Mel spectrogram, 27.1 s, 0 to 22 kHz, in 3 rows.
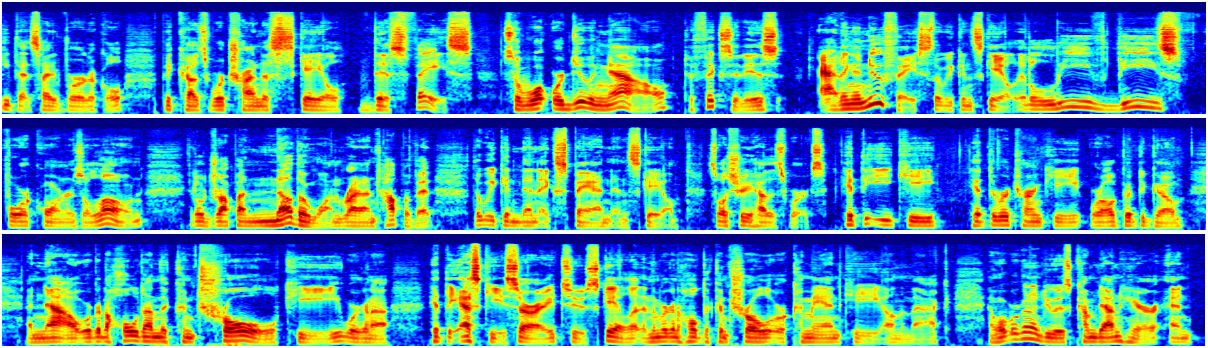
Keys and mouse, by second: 4.4 ctrl+z, 14.2 middle click, 15.3 e, 16.4 Return, 21.9 s.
